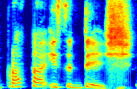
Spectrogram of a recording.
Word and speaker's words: prata: So actually, P-R-A-T-A is pronounced as prata, which means to speak or to talk. – Oh, interesting. – I was like, oh, it's not, you don't say prata, you say prata.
